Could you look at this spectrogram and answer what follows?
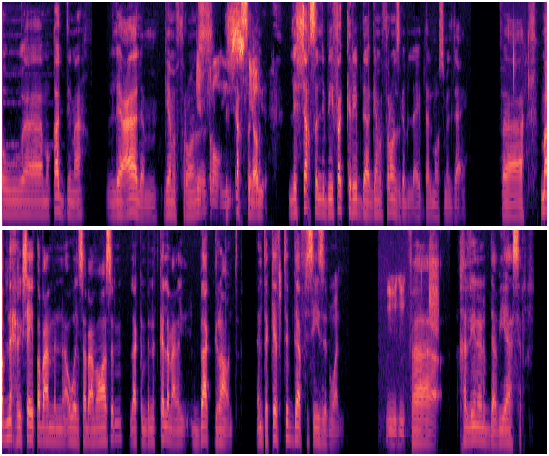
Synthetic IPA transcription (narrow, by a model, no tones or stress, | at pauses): ʔawmʊqɑd̪ːɪma | lɪʕaːlamɡeːmʊfθɾoːnːɪʃːɑxsˤɪi | lɪʃːɑxsˤɪlːibɪjfakːɪɾjɪb̚d̪aʔɡeːmʊfθɾoːnzɡablːa̰jɪb̚d̪aʔɪlmawsɪmɪld͡ʒa̰ːjḭ | fa | mabnɪħɾɪɡʃeːt̪ˤɑbʕɑnmɪnʔawːalsabʕamawaːsɪmlaːkɪmbɪnɪt̪kalːamʕanɪbaːk̚ɡɾawnd̪̥ | ʔɪnt̪akeːft̪ɪb̚d̪aʔfisiːzɪnwan | fa | xalːiːnanɪb̚d̪aʔbɪjaːsɪɾ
